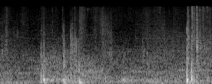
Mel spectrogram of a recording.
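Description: A few dull thuds of feet landing on an exercise mat during a jumping burpee-style movement, the loudest near the end.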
